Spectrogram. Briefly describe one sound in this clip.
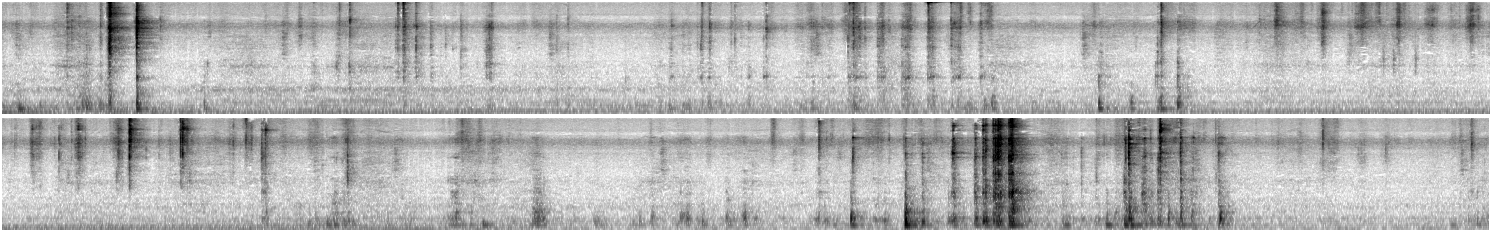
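Metal parts click and clink as gloved hands handle them.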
